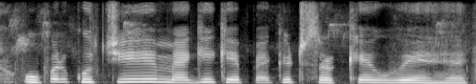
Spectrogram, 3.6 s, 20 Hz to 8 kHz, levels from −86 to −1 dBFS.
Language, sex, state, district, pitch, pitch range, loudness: Hindi, male, Uttar Pradesh, Shamli, 245 Hz, 225-260 Hz, -14 LUFS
